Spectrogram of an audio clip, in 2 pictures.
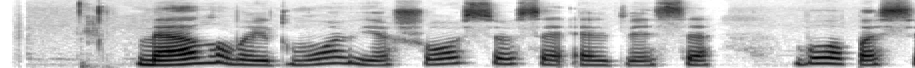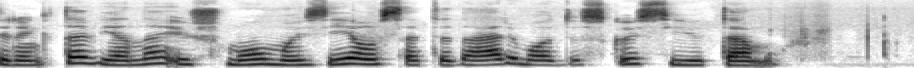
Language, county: Lithuanian, Tauragė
